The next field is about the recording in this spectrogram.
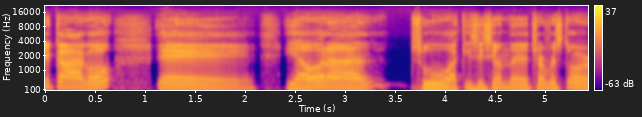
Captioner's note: speaking In Foreign Language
